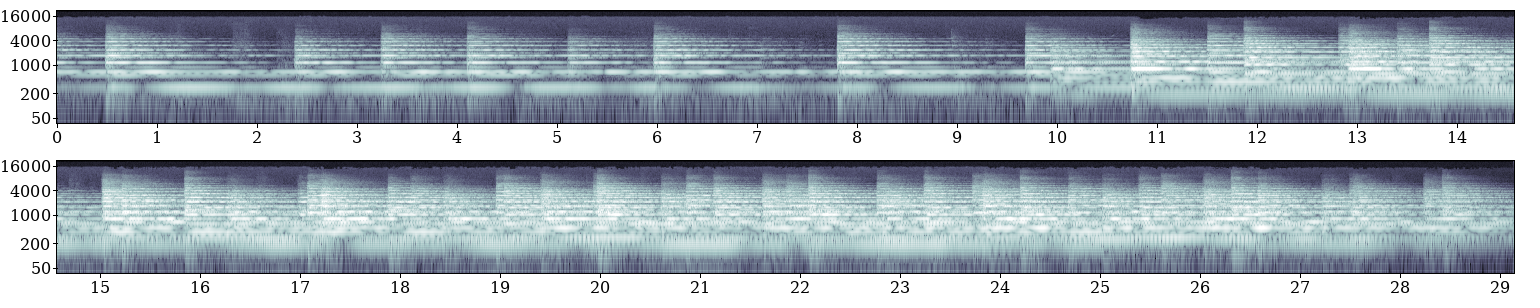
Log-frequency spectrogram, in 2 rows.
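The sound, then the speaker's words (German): Midday ringing of Catholic parish church bells in Tschirn, Upper Franconia, in the northern Frankenwald of Kronach district. Sparse, evenly spaced bell strikes open the peal, then more bells join in a dense, loud, overlapping ringing that continues steadily without voices. “Es ist 12 Uhr. Das Mittagsläuten kommt heute von der katholischen Pfarrkirche St. Jakobus im oberfränkischen Tschirn.”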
